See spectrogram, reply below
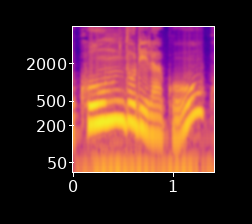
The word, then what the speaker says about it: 곰돌이: 그리고 곰돌이라고 곰을 길게 발음합니다.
